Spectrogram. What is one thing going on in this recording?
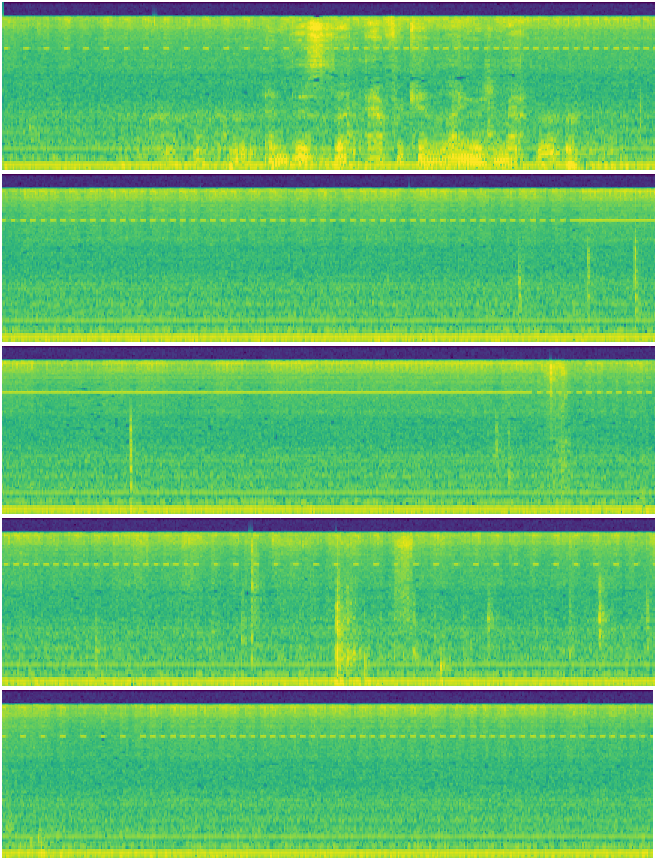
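A sheet of paper rustles in a hand.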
